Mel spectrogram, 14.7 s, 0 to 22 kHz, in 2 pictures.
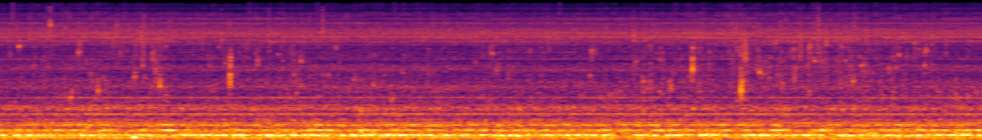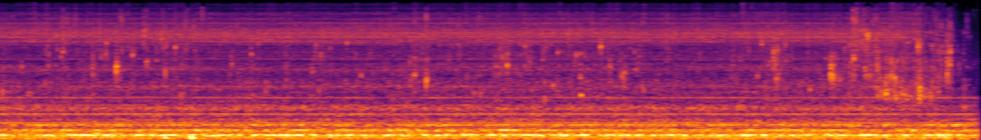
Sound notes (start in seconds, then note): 0.2 water splashing continues; 9.6 water splashing continues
